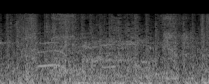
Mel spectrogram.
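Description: An explosion bursts.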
